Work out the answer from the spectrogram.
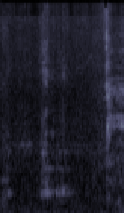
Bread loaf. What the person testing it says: You can tell he's cooked when you tap them and he's got a nice hollow sound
